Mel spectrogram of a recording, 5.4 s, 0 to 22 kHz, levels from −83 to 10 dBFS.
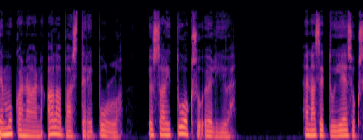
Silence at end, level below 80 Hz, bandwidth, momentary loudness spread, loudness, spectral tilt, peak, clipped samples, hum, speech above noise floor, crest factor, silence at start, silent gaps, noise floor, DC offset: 0 s; -58 dBFS; 16 kHz; 10 LU; -19 LUFS; -5.5 dB/octave; -2 dBFS; under 0.1%; none; 53 dB; 16 dB; 0 s; none; -71 dBFS; under 0.1%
